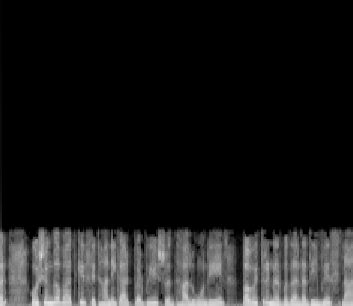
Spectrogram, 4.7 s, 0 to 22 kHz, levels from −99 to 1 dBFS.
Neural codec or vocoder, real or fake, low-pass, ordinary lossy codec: none; real; 5.4 kHz; none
